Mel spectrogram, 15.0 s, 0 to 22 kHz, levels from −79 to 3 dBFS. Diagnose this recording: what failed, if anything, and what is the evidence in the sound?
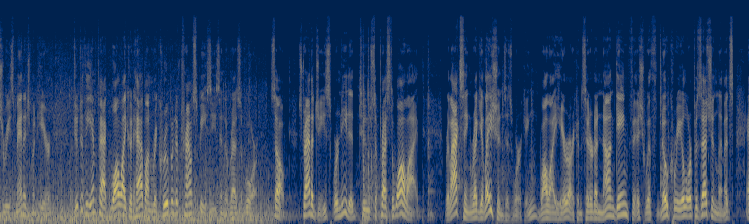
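Nothing stood out on listening that points to a failure at any stage of the chain.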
